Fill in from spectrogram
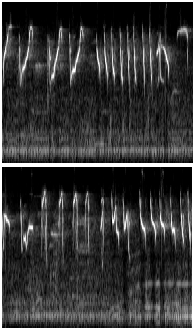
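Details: Training recording for pet birds of an oriental white-eye: energetic high song of sharply rising and falling whistled notes in quick succession, varied and nearly unbroken, with low hum behind.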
